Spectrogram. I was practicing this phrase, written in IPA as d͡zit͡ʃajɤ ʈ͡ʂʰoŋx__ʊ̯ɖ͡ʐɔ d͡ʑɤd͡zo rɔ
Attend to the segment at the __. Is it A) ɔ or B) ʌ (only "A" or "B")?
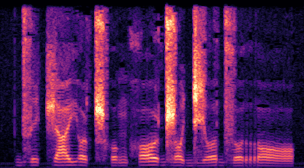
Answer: A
